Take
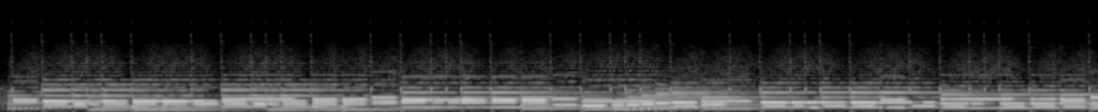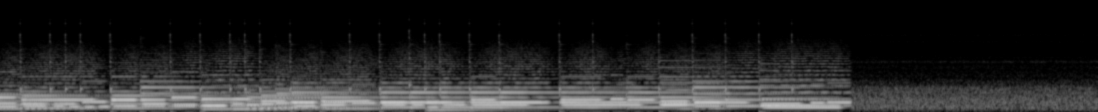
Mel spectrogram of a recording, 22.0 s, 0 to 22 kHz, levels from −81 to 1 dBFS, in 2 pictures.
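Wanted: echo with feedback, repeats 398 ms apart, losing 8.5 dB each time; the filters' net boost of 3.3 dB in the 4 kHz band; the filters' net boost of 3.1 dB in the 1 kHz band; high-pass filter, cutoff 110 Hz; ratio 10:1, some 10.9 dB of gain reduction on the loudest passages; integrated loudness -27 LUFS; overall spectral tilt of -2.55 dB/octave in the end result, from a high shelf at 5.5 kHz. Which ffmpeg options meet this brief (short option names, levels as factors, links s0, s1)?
-af "highpass=110,equalizer=f=1000:t=o:g=4.5,equalizer=f=4000:t=o:g=3,highshelf=f=5500:g=3,acompressor=threshold=0.0447:ratio=10,aecho=1:1:398|796|1194|1592:0.376|0.143|0.0543|0.0206,volume=1.41"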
